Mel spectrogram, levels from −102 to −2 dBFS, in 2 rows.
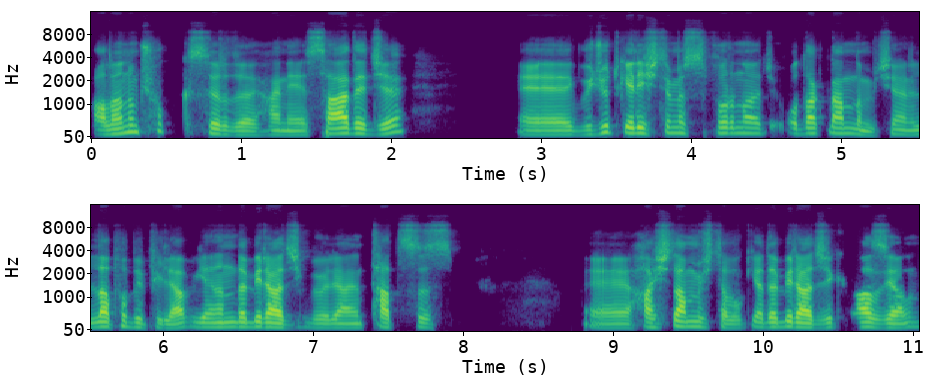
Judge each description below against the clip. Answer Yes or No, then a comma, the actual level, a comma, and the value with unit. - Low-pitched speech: Yes, low, 130 Hz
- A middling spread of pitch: Yes, average, 4.2 semitones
